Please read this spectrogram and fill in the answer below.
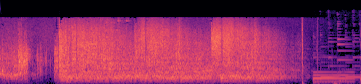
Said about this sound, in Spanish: Bueno, lo que escuchamos de fondo, digamos, es un relato verídico de en el momento que se empiezan a escuchar las explosiones y se corta la transmisión de Radio Magallanes. Ahí es cuando empieza el tiroteo adentro de la plaza. De la Casa de la Moneda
